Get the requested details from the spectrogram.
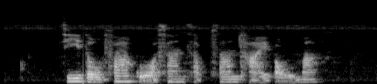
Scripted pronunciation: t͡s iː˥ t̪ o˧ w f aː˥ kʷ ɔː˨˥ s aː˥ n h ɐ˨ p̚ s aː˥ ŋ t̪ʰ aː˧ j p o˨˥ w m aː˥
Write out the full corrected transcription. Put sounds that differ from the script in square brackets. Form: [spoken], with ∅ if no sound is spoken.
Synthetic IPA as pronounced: t͡s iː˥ t̪ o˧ w f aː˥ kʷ ɔː˨˥ s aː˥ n [s] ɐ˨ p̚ s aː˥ [m] t̪ʰ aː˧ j p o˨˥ w m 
